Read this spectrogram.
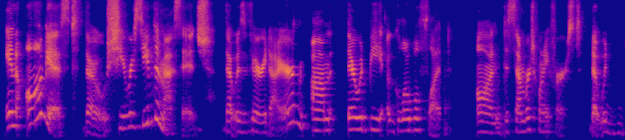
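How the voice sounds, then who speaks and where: A woman from western Iowa, United States, with an American accent gives an explanatory public talk as a guest lecturer. Her mid-range voice is creaky and a bit bright. She keeps things conversational, checking in with rhetorical questions.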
